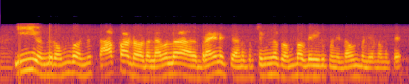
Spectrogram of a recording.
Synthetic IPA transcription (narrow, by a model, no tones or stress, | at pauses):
ʈiːʋɐnd̪ɯɾɔmbɐʋɐnd̪ɯsaːpːaːʈoːɽɐlɛʋɛlɐðɐbɪɾɐjɐnɯkːɯɐnɐp̬ːɐɾɐt͡ʃːɐk̪ːapːɾɔmbɐɐpːɐɽijeːɪðɯpɐɳːiɖɐʊnpɐɳːɪɐnɐmɐkːɯ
